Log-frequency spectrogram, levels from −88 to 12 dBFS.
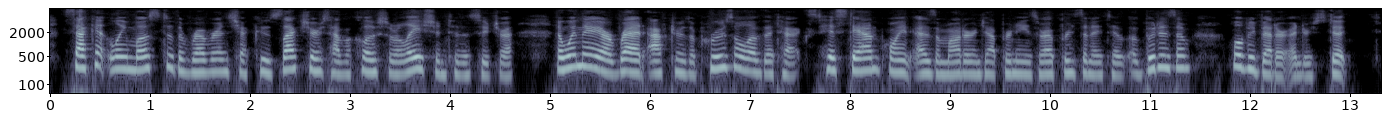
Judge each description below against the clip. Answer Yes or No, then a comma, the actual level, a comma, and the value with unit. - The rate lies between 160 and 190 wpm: Yes, average, 180 wpm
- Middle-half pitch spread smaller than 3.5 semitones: No, average, 4.6 semitones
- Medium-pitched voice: No, high, 205 Hz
